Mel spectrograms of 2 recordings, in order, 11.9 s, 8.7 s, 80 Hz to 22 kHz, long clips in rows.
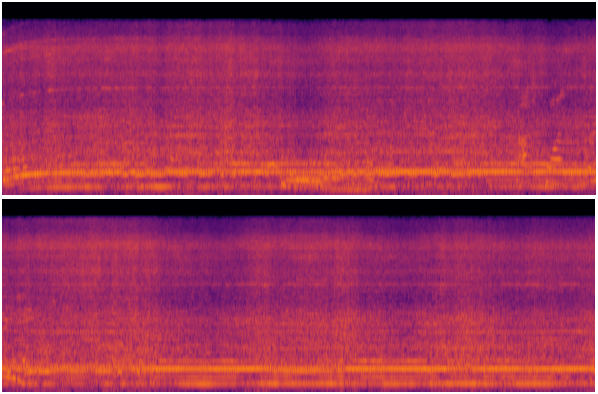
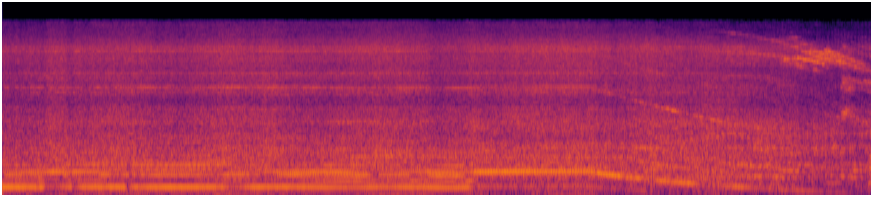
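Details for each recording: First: Dirt Devil DD6114 (Electrolux Contour clone) upright vacuum, first run before restoration, brush roll down at short-pile height: steady motor whine with a rough droning tone; oversized drive belt drags on the brush roll drive, hot-belt smell, abysmal suction, possibly decade-old bag. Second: Dirt Devil DD6114 vacuum, an Electrolux Contour clone, long stored in a shed, before restoration, after clearing a clog: steady motor whine with smooth belt hum, less grumbly than before, pitch sliding down at switch-off. Normal running.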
